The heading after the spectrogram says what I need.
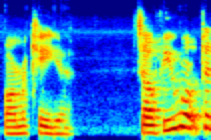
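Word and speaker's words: pharmakeia: poisoner, spellgiving potion and the word actually is pronounced pharmarmacia.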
